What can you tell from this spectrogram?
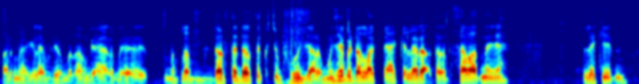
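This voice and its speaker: A man talking to the camera outdoors at night, far from any houses, rambling and earnest, at times loud and a little scared. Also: medium pitch. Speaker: vlogger. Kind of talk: casual talk to camera.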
